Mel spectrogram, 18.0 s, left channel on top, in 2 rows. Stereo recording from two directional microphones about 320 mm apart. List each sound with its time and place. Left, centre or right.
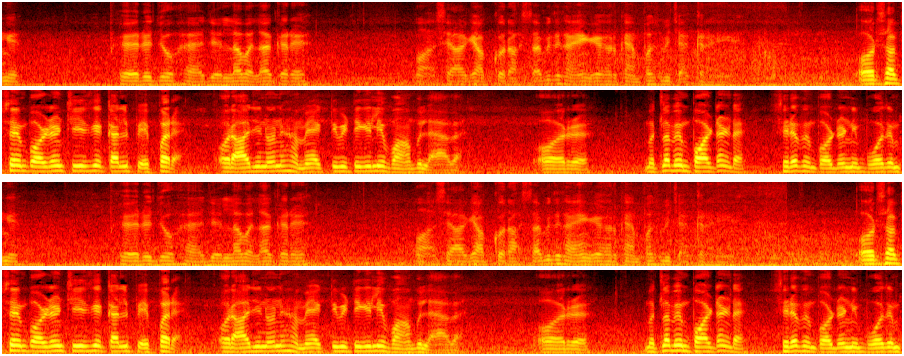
1.2 s speech: centre
4.1 s speech: centre
8.5 s speech: centre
